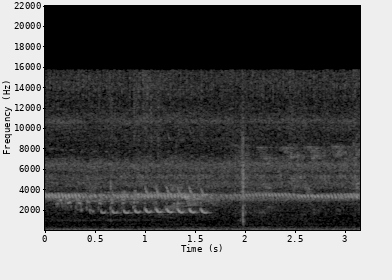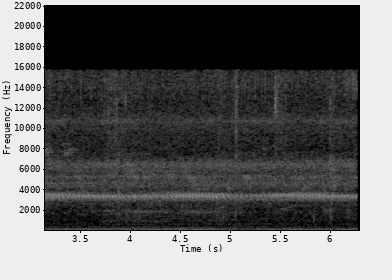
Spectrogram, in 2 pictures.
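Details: Common iora song used as a decoy to lure birds: a quick run of about eight short, evenly spaced notes early on, then only a steady high insect-like whine over low background hum.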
